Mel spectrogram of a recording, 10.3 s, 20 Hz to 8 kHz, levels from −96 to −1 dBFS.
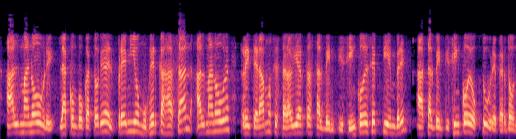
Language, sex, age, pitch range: Spanish, male, 50-69, 150-195 Hz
